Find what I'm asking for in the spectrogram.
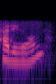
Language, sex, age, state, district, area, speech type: Sanskrit, female, 30-45, Karnataka, Bangalore Urban, urban, conversation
